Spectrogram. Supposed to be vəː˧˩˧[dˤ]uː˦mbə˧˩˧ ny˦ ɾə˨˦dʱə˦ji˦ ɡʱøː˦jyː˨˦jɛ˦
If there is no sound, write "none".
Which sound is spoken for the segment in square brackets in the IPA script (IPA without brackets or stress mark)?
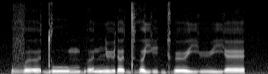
d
